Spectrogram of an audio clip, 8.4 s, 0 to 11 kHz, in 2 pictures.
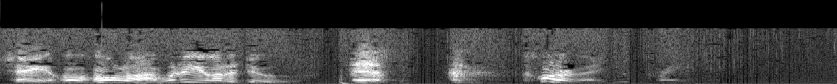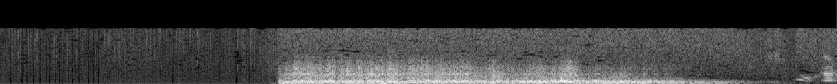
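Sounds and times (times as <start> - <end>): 
speech: 0.1 - 3.1
space grenade exploding among rocks in a science-fiction radio drama: 5.5 - 8.2.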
